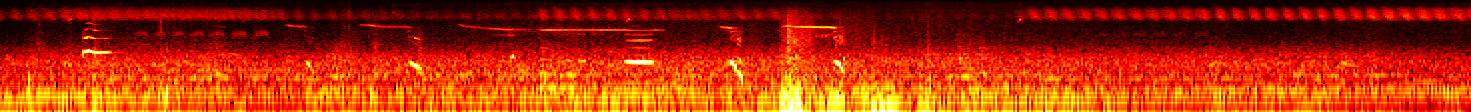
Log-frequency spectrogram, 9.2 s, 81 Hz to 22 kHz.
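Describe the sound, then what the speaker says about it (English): In Just Cause 3, a stray dog rummaging through rubbish whimpers in a series of short, high, whistling whines, spaced irregularly over a constant chorus of crickets and insects. "you can find a stray dog rummaging through piles of rubbish"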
